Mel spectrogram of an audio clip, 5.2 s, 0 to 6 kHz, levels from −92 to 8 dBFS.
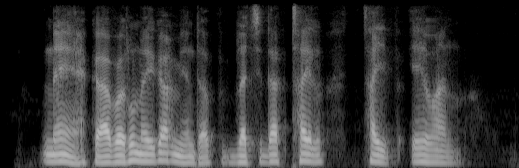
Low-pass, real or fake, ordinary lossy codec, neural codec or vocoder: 5.4 kHz; fake; none; codec, 16 kHz in and 24 kHz out, 0.6 kbps, FocalCodec, streaming, 2048 codes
